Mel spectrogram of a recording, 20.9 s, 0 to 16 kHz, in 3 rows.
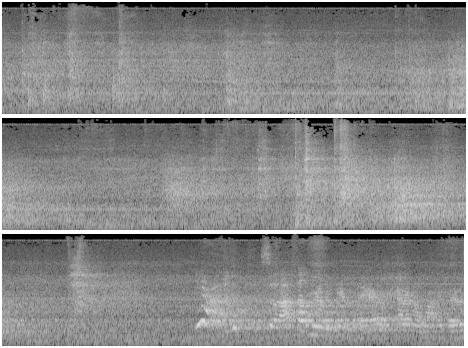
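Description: Figure skate blades scraping and carving on rink ice during a single flip jump attempt, with sharp scrapes around the middle, over a steady background hum. From about 17 s a voice comes in.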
